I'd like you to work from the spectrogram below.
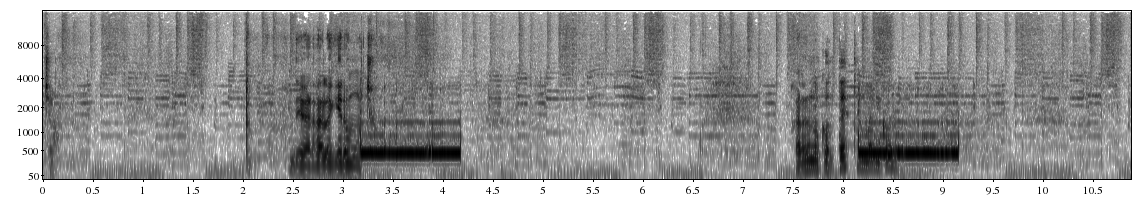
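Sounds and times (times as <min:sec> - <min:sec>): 
speech: 0:00.0 - 0:00.3, 0:02.4 - 0:03.4, 0:07.5 - 0:08.6
telephone tone as a call is placed: 0:03.2 - 0:04.2, 0:08.2 - 0:09.2.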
